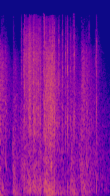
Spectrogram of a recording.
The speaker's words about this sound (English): The Confederates launch a dawn attack on Union lines and are soon pinned down under heavy Union fire.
